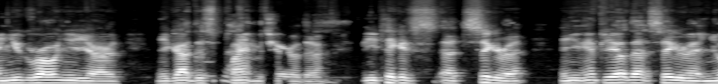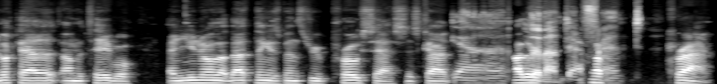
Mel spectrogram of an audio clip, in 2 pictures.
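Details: Adult male speaker; Normal conversational speech.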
